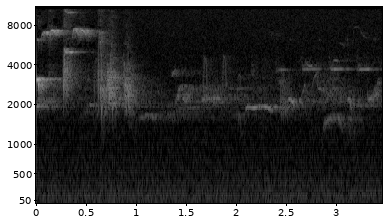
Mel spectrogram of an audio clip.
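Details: Common blackbird singing a powerful, detailed solo in Świnoujście, Poland, on 25 September 2022; a loud burst of fluty phrases mixed with high twittering fills the first second, then fades to faint distant notes.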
